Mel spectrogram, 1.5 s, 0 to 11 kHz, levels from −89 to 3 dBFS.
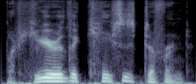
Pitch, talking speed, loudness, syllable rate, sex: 110 Hz, 245 wpm, -18 LUFS, 6.6 syllables/s, male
